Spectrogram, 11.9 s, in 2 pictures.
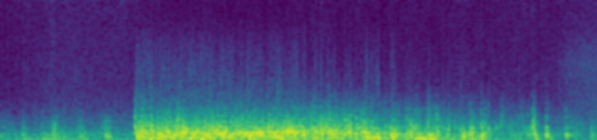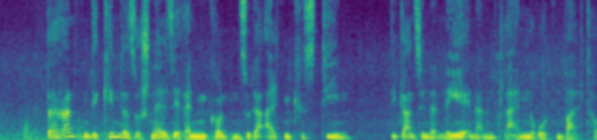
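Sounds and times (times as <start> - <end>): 
thunderstorm thunder: 0.0 - 7.0
speech: 6.4 - 11.9.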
